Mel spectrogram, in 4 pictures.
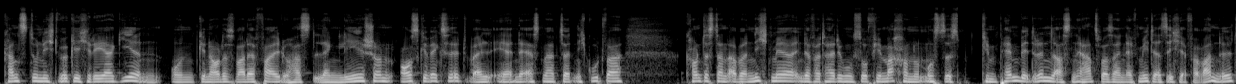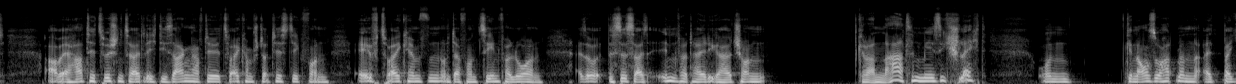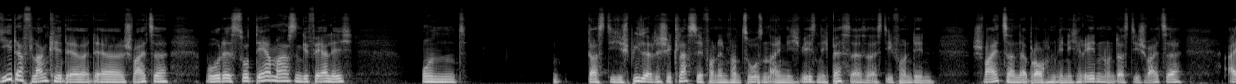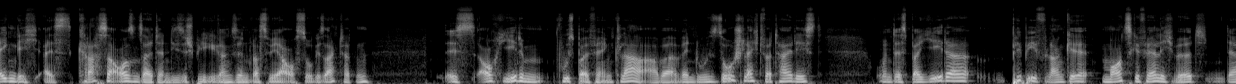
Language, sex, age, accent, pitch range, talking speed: German, male, 20-39, German, 115-140 Hz, 185 wpm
